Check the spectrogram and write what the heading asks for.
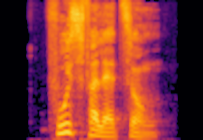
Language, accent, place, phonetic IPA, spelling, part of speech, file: German, Germany, Berlin, [ˈfuːsfɛɐ̯ˌlɛt͡sʊŋ], Fußverletzung, noun, De-Fußverletzung.ogg
- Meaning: foot injury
